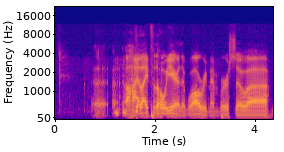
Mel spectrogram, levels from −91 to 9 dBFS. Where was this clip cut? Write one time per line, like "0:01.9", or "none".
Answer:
none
